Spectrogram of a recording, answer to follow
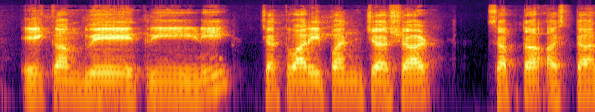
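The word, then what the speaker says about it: षट्: चत्वारी चत्वारी पंच पंच षट ट अब ट में देखिए ट आधा है इसलिए पूरा उच्चारण नहीं है।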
